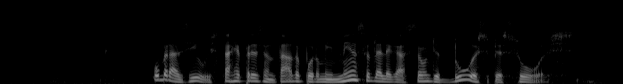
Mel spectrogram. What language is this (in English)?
Portuguese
